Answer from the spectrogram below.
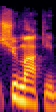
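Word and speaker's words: Shewmake: It's S-H-E-W, Maki, M-A-K, Shoemaker. It looks like Shoemaker, but I'm going to go with Shoemaker, Braden Shoemaker.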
